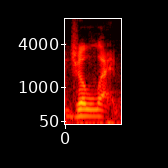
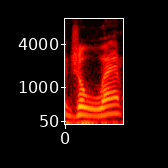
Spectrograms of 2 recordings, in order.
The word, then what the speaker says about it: Gillette: love says number 30 last name is pronounced like Gillette shaving cream okay Gillette Gillette I kind of figured I wasn't sure if some people say Galant or or potentially Gant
